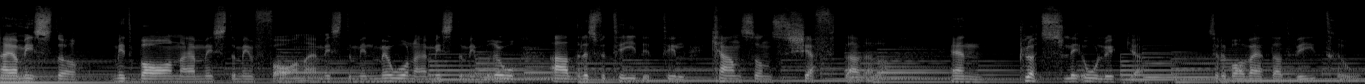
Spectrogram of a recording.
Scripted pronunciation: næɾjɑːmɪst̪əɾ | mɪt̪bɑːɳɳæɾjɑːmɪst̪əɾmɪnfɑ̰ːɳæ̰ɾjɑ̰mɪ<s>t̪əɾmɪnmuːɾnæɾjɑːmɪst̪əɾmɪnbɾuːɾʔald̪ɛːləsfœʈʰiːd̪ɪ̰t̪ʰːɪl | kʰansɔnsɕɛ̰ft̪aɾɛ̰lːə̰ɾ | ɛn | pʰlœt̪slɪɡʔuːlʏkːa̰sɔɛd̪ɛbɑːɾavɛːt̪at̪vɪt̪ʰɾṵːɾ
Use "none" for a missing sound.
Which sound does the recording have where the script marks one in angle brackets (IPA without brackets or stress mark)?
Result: s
